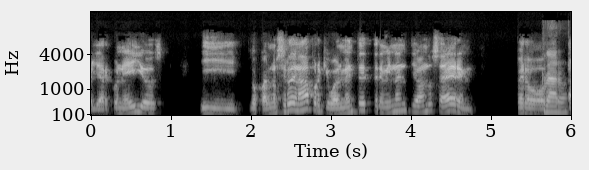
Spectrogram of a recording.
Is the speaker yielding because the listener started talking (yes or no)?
no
